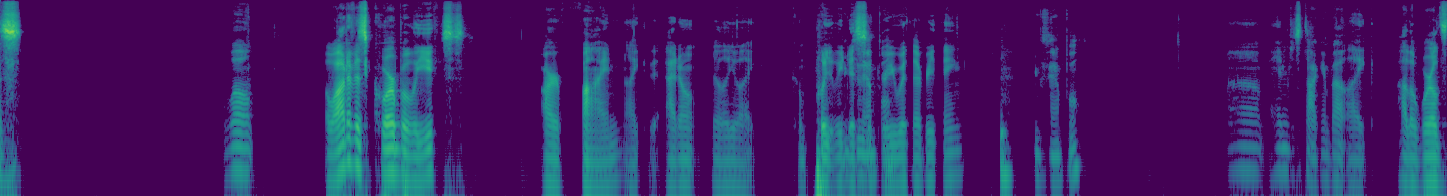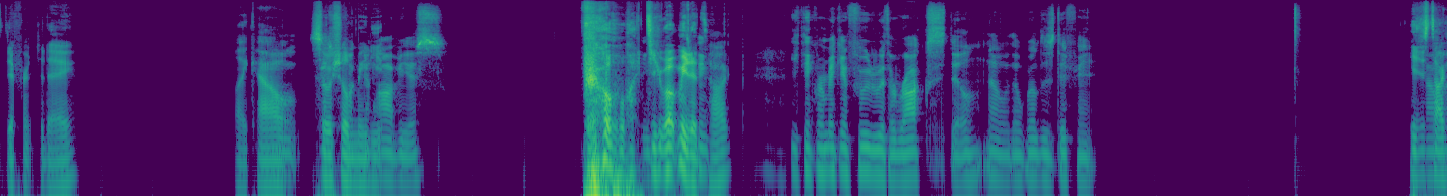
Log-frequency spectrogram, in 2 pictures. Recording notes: Our mics aren't mixed properly, thats on me.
